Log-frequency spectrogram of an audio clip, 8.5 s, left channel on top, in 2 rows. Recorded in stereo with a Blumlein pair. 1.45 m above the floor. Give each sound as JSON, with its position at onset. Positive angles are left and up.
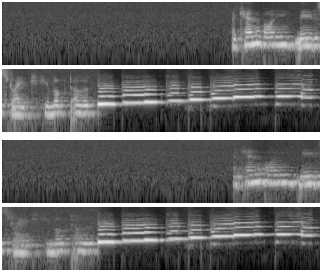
{"t": 3.1, "sound": "a woman speaking", "azimuth_deg": 45, "distance_m": 1.3}
{"t": 5.5, "sound": "a flute", "azimuth_deg": 5, "distance_m": 0.5}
